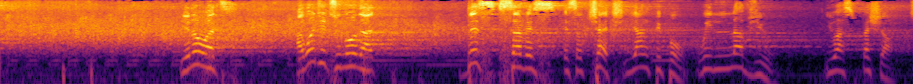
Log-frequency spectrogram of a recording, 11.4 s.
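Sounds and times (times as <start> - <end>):
crowd applause: 0.0 - 8.9
speech: 2.3 - 3.1, 3.7 - 4.8, 5.8 - 11.4.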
